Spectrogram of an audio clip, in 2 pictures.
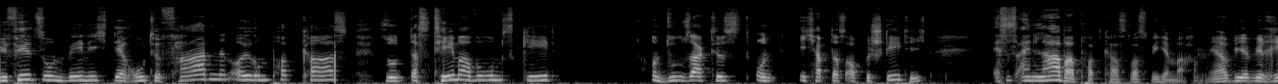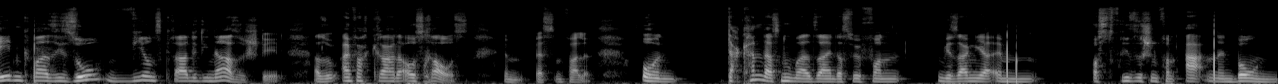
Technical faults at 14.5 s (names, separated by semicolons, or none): none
